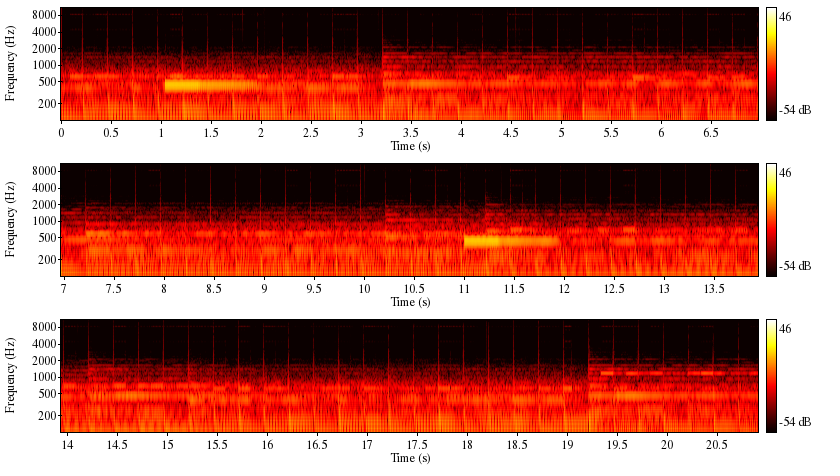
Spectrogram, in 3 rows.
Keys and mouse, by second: 1.6 z, 3.3 Tab, 3.5 z, 4.0 z, 5.5 click, 5.7 right click, 7.7-9.1 middle drag, 9.1-10.2 right drag, 10.2 middle click, 10.8 click, 12.3 click, 14.3 middle click, 14.3 a, 14.6-16.2 drag, 16.2 middle click, 16.3-17.6 drag, 16.6 right click, 18.6 click, 19.5 ctrl+z, 20.0 click, 20.7 click, 20.7 z.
